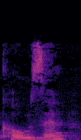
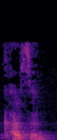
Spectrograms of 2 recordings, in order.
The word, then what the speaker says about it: cousin: like cousin my cousin we don't say my cozen we see my cousin or country and once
